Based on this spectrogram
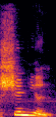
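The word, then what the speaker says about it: Shen Yun: on with that it's called shun and it'll um it'll say China before communism again it's spelled s h e n y u n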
